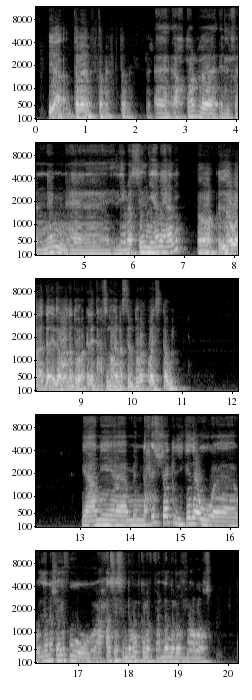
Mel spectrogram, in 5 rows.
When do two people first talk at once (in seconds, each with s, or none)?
none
